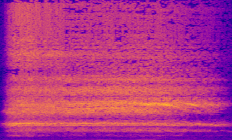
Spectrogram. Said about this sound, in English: exhale through the mouth, just purse your lips and you just have this.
